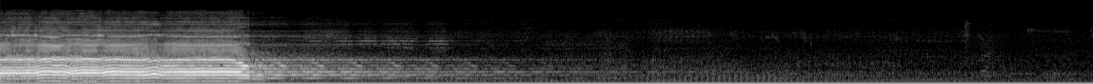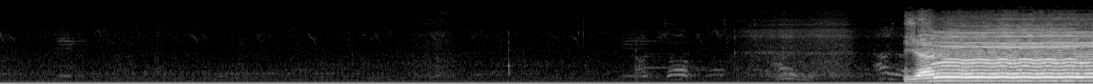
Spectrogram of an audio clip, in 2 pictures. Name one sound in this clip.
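A man chants in a long, wavering voice through a loudspeaker.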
